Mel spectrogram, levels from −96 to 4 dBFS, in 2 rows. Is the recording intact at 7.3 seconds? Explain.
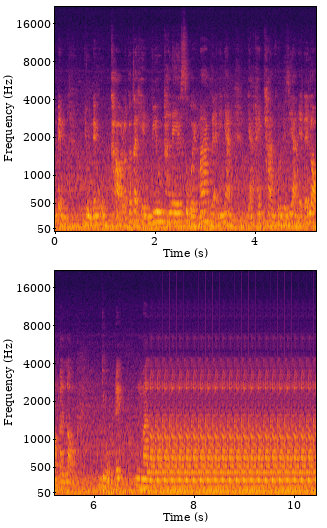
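No, at 7.3 s we're inside a broken-record loop running from 7.22 s to the end: a 144 ms fragment repeats back to back, likely a stalled stream resending its last buffer.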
